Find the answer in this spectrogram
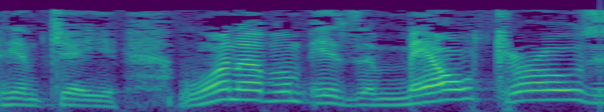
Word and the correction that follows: Montrose: Is how you say that? – Montrose coal fired plant causes 30.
